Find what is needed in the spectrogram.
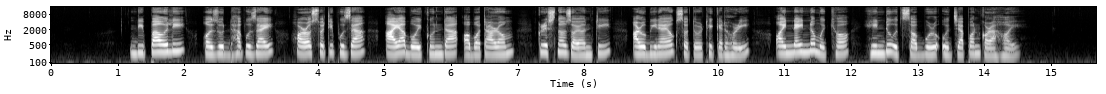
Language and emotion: Assamese, neutral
